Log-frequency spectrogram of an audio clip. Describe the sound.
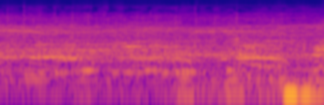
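Concert audience applauding and cheering for a band from England. A loud, dense, continuous roar of clapping mixes with shouting, cheering voices throughout.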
